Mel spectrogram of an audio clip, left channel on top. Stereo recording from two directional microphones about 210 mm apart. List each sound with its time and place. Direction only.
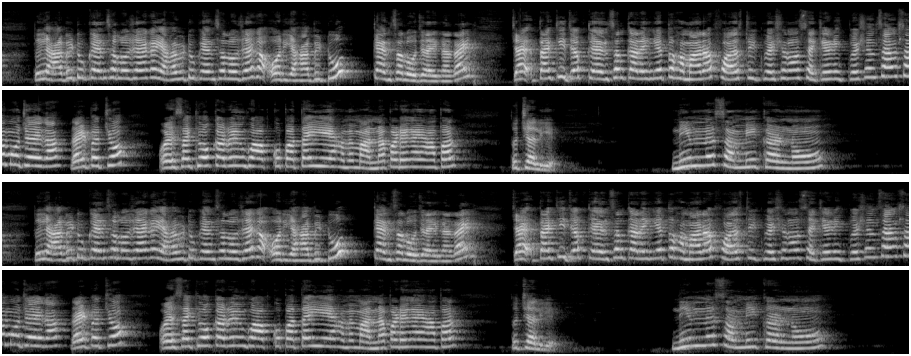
0.1 s a woman's voice: 30° left (ahead or behind)
14.2 s a woman's voice: 40° left (ahead or behind)
15.7 s a woman's voice: 50° left (ahead or behind)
